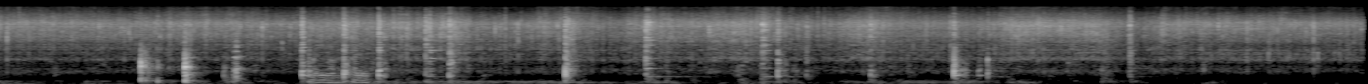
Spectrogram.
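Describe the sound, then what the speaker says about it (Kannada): Green chillies fry in a pan with a continuous close hiss of hot oil, punctuated by frequent sharp scrapes and taps of a spoon stirring against the pan. "ಹಸಿಮೆಣಸಿನಕಾಯಿ ಸ್ವಲ್ಪ ಹಸಿ ವಾಸನೆ ಹೋಗುವವರೆಗೂ ಫ್ರೈ ಮಾಡ್ಕೋಬೇಕು"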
